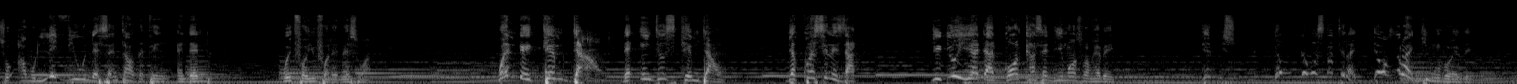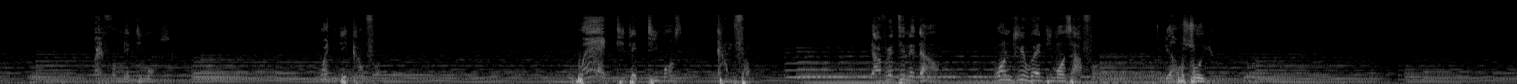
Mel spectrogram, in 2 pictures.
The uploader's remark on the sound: Preached at the Ekklesia Chapel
